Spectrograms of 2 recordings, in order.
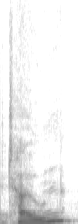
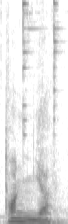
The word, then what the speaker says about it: Tonya: Spent years calling her Tone. Tone? Tone, because that's how it's spelt, T-O-N-E. Yeah. But it's Tonya.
